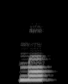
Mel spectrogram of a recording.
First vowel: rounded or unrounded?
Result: unrounded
